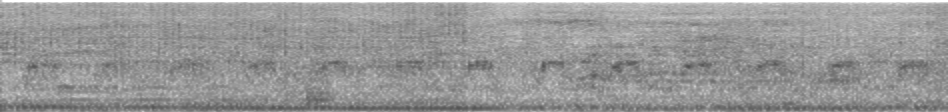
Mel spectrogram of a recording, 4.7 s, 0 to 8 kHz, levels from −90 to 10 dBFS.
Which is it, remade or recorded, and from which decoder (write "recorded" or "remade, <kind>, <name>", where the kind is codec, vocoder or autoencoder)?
remade, codec, SNAC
